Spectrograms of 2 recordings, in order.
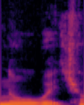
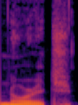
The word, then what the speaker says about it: Norwich: This brings up another obvious issue with the way that we handle competitive play in FIFA, though, is it's pronounced Norwich.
